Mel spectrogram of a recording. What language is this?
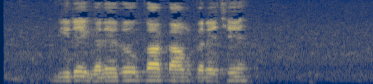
Goaria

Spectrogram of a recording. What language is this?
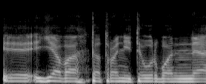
Lithuanian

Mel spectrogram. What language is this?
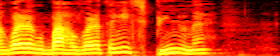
Portuguese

